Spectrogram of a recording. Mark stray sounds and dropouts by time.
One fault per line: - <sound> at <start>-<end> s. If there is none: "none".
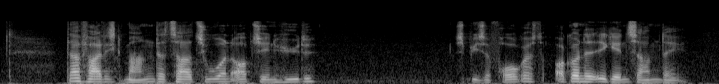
none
